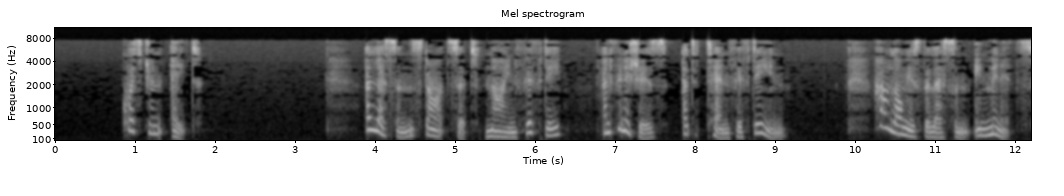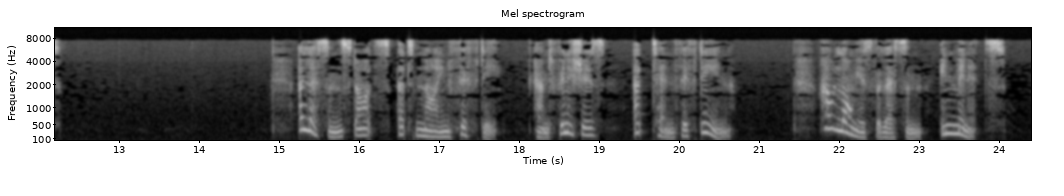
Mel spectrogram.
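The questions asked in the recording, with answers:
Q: How long is the lesson in minutes?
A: 25 minutes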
